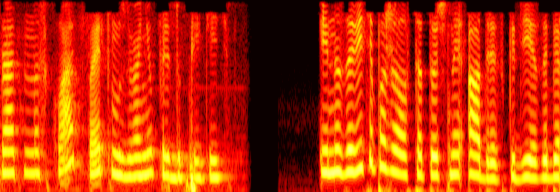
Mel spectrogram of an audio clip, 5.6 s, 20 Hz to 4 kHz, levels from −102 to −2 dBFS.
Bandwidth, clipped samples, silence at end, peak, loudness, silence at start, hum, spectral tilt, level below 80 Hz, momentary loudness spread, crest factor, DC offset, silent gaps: 4 kHz; under 0.1%; 0 s; -6 dBFS; -23 LUFS; 0 s; none; -10.5 dB/octave; -42 dBFS; 6 LU; 16 dB; under 0.1%; 2.55-2.77 s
